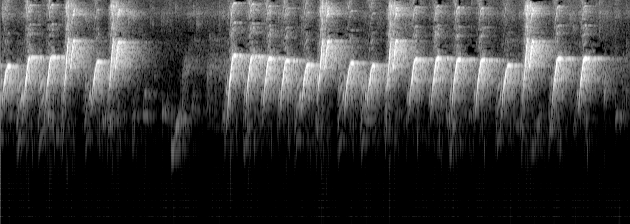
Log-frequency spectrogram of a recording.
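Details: ['Asian fairy-bluebird singing vigorously on a recording used to train caged birds: rapid runs of liquid notes, each sliding upward and holding briefly, about five per second, with a few higher-pitched notes, broken by a short pause.']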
